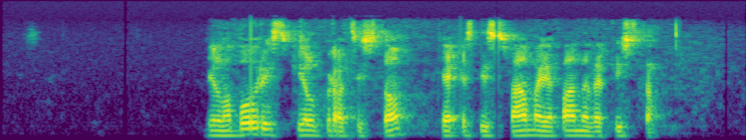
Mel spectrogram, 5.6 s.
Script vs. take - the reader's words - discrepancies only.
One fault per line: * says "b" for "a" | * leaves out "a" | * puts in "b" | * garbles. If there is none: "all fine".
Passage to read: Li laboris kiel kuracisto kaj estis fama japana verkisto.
all fine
